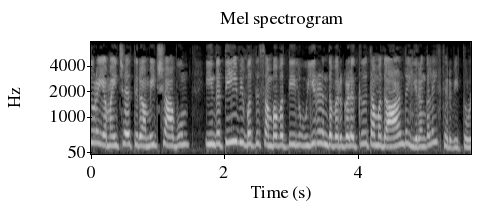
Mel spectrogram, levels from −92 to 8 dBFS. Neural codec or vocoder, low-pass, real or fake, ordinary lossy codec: none; 7.2 kHz; real; none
